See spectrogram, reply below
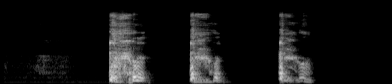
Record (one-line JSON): {"three_cough_length": "3.9 s", "three_cough_amplitude": 30814, "three_cough_signal_mean_std_ratio": 0.33, "survey_phase": "beta (2021-08-13 to 2022-03-07)", "age": "45-64", "gender": "Male", "wearing_mask": "No", "symptom_cough_any": true, "symptom_runny_or_blocked_nose": true, "symptom_sore_throat": true, "smoker_status": "Ex-smoker", "respiratory_condition_asthma": false, "respiratory_condition_other": false, "recruitment_source": "REACT", "submission_delay": "4 days", "covid_test_result": "Negative", "covid_test_method": "RT-qPCR"}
